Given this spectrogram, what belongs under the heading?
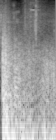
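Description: A single loud, heavy grenade explosion in the video game Arena Breakout, a boom with a deep low-end rumble that decays quickly, close and forceful.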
